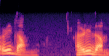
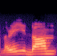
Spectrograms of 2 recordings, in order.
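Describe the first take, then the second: First: রিদম short and falling, second vowel reduced before M; unpressed rhythm. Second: রিদম as slow ri-dom, both syllables pressed; pressed, full-vowel rhythm. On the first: English teacher models rhythm without pressure, reduced ending. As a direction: let রিদম drop lightly onto the M. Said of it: "pressure দিয়ে না বলে আমরা বলতে". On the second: English teacher shows pressure not to use, full-vowel rhythm. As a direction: lean on both halves of রিদম. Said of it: "এভাবে pressure দিয়ে না বলে". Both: Shown as a demonstration.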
